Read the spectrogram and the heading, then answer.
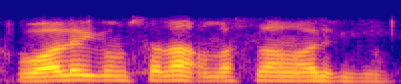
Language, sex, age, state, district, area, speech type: Kashmiri, male, 18-30, Jammu and Kashmir, Kupwara, rural, conversation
